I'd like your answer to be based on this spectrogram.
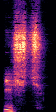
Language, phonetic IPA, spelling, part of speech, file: Polish, [iɕt͡ɕ], iść, verb, Pl-iść.ogg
